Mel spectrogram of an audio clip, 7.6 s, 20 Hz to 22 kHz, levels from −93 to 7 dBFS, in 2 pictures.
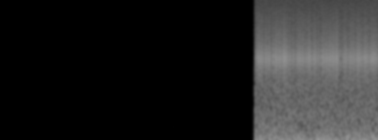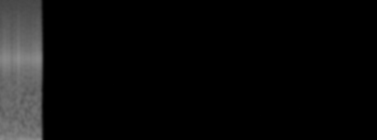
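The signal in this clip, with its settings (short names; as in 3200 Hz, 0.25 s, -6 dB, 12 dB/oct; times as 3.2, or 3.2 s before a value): rain from filtered ticks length 1.65 s, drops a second 110, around 3900 Hz, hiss -5 dB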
